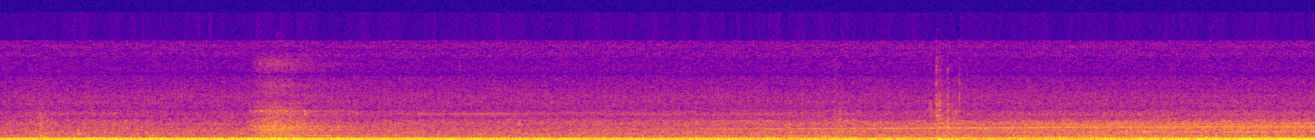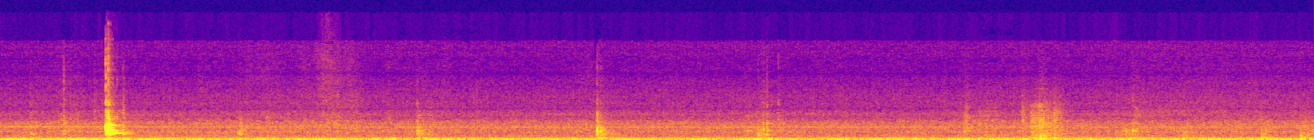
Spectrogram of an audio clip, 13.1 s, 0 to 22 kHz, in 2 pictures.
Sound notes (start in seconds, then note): 1.2 exhales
